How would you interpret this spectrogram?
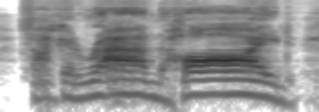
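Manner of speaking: loud, high, hammed-up call to flee; mock alarm, shouted high; mock panicked yell. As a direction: yell it like the police are at the door. Mock panic at Gestapo knock.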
